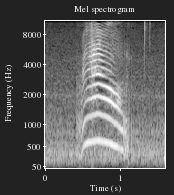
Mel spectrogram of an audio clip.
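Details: A kitten lying with its mother, said to sing her a lullaby before falling asleep, gives one drawn-out meow that swells upward and then sags back down.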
